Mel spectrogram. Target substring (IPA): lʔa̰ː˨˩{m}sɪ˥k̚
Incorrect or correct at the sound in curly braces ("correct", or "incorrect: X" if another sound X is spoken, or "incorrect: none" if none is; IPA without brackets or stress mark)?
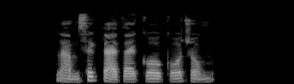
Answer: correct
